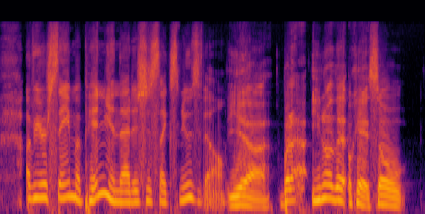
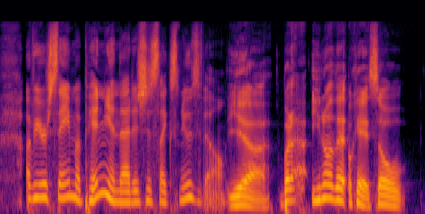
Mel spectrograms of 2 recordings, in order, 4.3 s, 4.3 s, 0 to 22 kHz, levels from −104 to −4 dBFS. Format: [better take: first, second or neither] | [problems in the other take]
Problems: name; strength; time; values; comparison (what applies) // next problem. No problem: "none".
second | distortion; slight; 10 dB below the speech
